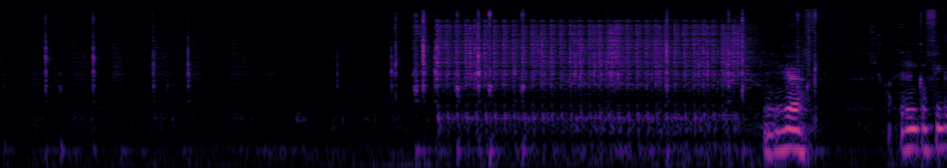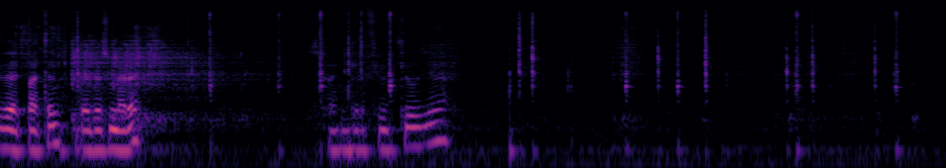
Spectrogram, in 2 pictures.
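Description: Controller buttons click softly under quick presses.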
